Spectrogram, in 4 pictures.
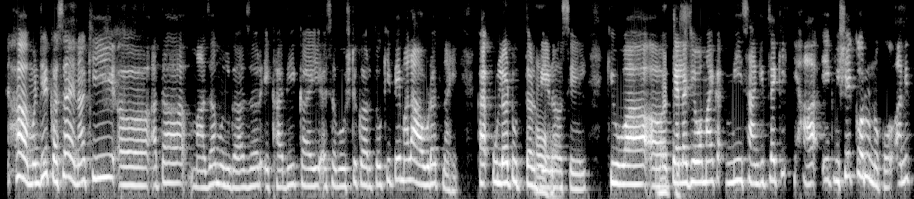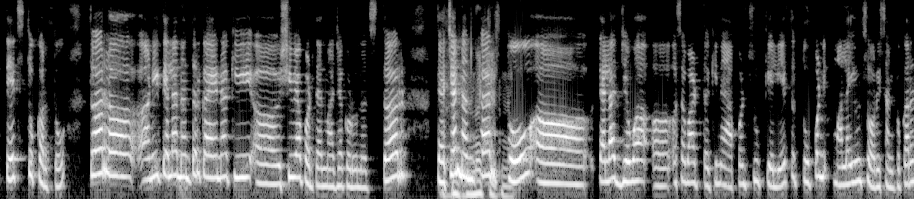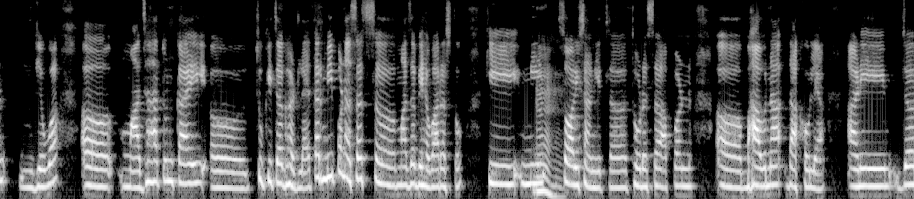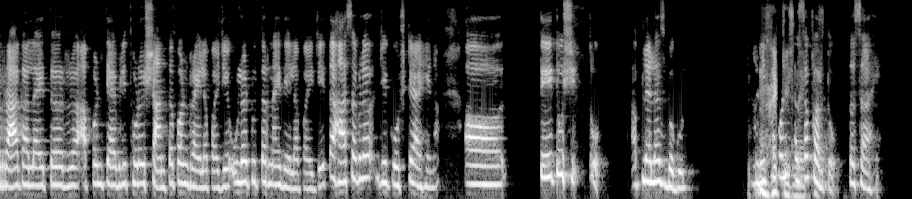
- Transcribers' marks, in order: other background noise; tapping; background speech; chuckle; chuckle
- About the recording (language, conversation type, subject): Marathi, podcast, कुटुंबात तुम्ही प्रेम कसे व्यक्त करता?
